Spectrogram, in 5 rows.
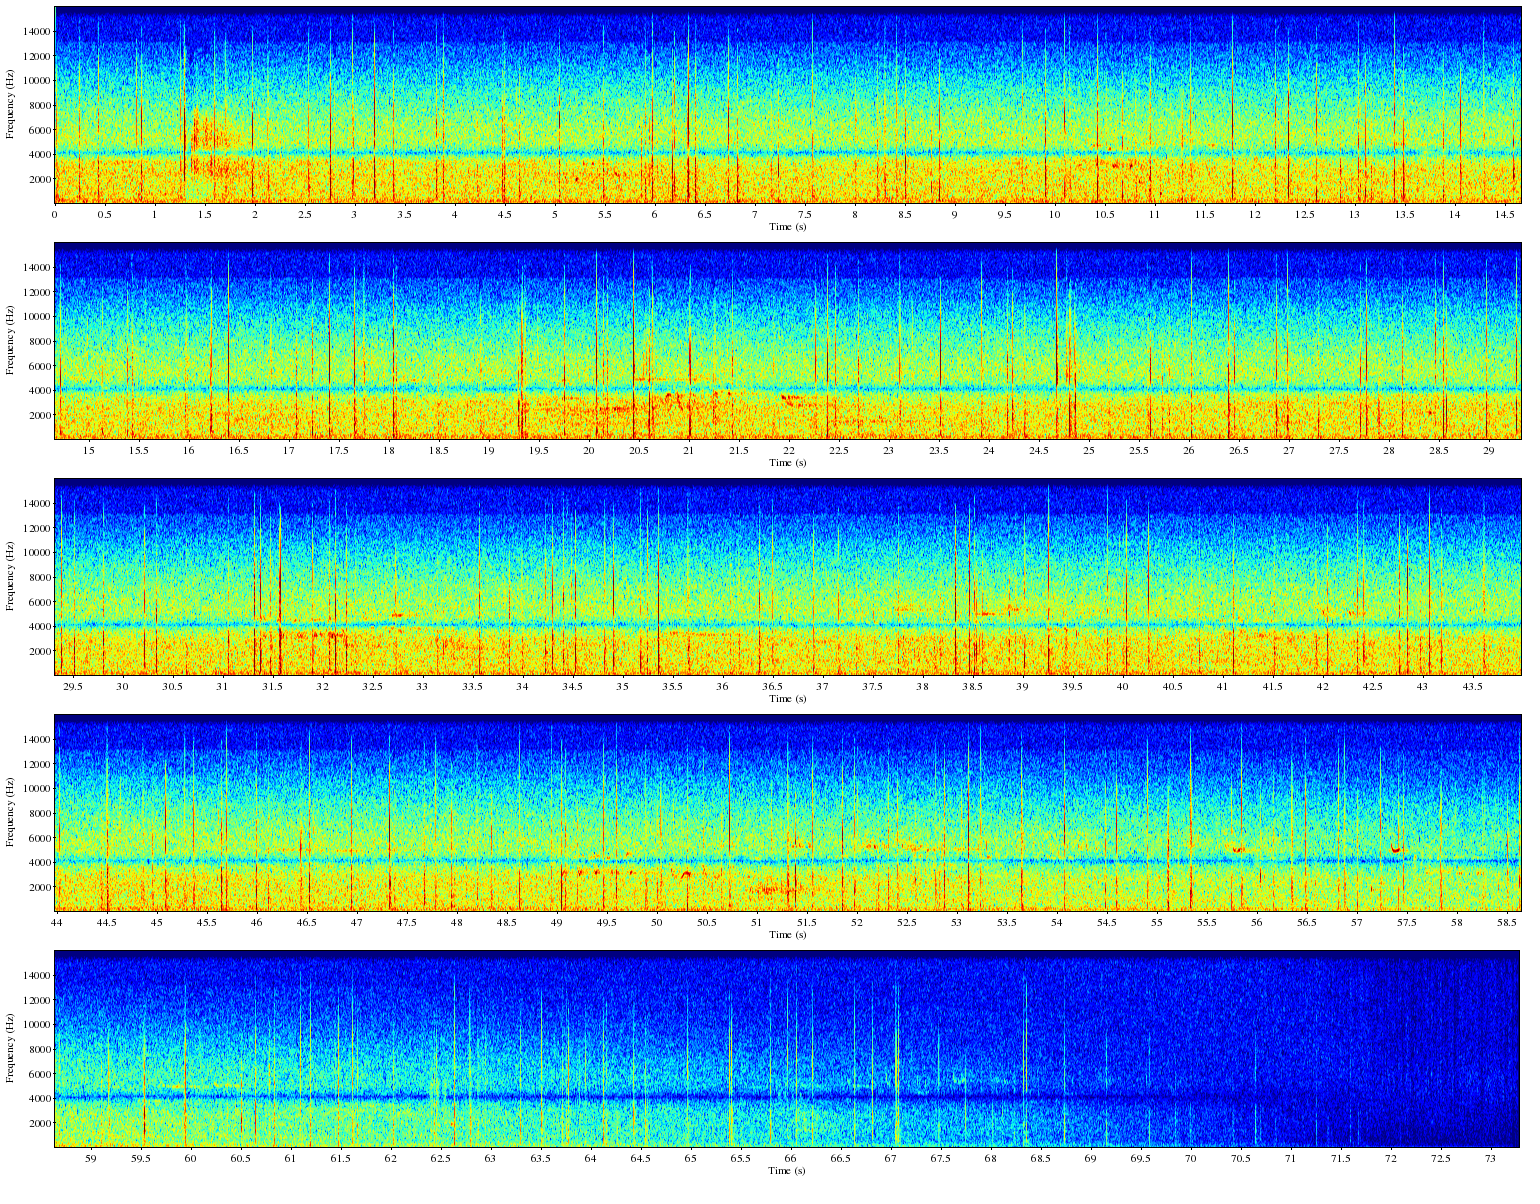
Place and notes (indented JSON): {
  "title": "Unnamed Road, Bremen, Germany - Dripping water",
  "date": "2020-05-12 15:00:00",
  "description": "The water dripping onto a wooden structure.",
  "latitude": "53.22",
  "longitude": "8.50",
  "altitude": "17",
  "timezone": "Europe/Berlin"
}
